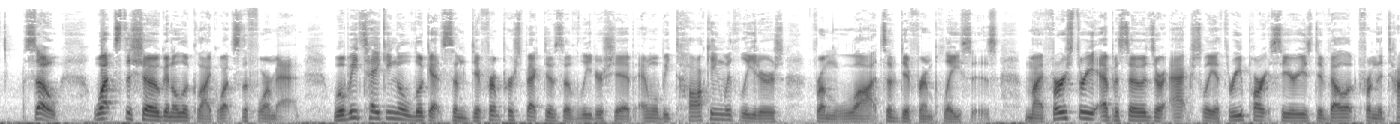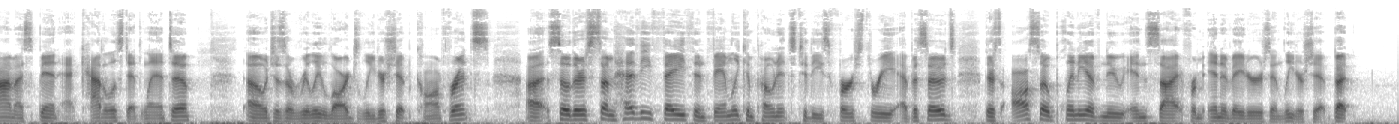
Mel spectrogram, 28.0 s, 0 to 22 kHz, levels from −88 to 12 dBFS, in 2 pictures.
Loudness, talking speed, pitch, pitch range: -25 LUFS, 180 wpm, 115 Hz, 100-140 Hz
